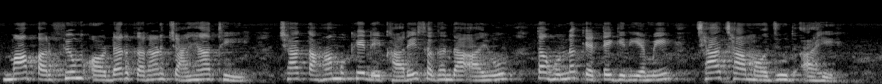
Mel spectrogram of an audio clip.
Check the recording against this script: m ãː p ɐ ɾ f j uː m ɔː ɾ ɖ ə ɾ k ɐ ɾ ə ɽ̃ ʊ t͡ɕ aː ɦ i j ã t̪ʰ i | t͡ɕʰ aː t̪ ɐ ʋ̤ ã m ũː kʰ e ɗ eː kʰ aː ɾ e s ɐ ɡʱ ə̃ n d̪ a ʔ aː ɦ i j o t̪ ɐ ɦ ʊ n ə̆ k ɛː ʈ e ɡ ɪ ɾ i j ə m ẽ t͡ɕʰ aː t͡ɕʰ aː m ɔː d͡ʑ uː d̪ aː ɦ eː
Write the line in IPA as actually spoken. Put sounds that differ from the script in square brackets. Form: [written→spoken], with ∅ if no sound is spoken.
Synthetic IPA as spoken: m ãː p ɐ ɾ f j uː m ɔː ɾ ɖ ə ɾ k ɐ ɾ ə ɽ̃ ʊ t͡ɕ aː ɦ i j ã t̪ʰ i | t͡ɕʰ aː t̪ ɐ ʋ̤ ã m ũː kʰ e ɗ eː kʰ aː ɾ e s ɐ ɡʱ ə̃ n d̪ a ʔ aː ɦ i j o t̪ ɐ ɦ ʊ n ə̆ k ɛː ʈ e ɡ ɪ ɾ i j ə m ẽ t͡ɕʰ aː t͡ɕʰ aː m ɔː d͡ʑ uː d̪ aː ɦ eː

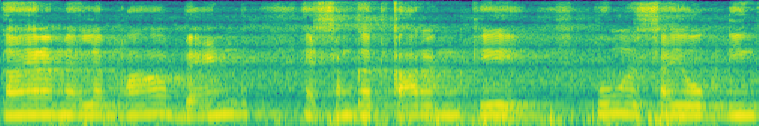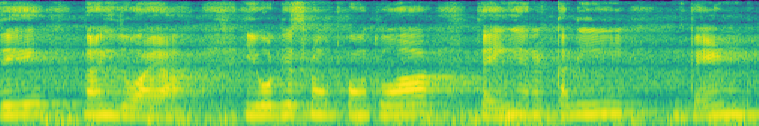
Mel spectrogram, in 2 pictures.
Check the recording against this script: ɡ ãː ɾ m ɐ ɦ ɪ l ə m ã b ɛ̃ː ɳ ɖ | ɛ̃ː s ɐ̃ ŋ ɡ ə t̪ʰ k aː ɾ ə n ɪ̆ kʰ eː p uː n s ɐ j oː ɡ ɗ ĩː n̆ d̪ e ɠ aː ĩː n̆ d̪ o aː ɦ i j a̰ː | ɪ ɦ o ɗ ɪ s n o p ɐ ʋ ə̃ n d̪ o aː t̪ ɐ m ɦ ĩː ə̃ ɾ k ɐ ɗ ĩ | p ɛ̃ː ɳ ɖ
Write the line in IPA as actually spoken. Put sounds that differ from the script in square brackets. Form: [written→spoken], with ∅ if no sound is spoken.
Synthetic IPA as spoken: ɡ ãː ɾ m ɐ ɦ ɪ l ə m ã b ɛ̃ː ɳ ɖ | ɛ̃ː s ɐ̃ ŋ ɡ ə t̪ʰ k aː ɾ ə n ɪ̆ kʰ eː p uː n s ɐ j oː ɡ ɗ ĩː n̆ d̪ e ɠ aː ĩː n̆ d̪ o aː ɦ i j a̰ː | ɪ ɦ o ɗ ɪ s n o p ɐ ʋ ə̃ n d̪ o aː t̪ ɐ [m→∅] ɦ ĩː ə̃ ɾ k ɐ ɗ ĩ | [p→b] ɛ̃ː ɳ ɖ

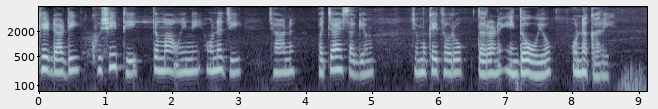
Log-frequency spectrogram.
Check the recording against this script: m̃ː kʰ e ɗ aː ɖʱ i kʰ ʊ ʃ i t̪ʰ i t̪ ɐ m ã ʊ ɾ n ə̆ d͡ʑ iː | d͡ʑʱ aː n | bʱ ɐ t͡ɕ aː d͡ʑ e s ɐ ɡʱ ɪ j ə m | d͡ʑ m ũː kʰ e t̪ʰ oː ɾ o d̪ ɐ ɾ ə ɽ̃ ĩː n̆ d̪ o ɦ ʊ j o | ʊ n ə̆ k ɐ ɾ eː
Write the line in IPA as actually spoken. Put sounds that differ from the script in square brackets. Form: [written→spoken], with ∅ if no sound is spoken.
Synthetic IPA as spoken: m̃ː kʰ e ɗ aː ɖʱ i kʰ ʊ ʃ i t̪ʰ i t̪ ɐ m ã ʊ [ɾ→∅] n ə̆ d͡ʑ iː | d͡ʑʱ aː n | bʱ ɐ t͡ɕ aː [d͡ʑ→∅] e s ɐ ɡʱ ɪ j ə m | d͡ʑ m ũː kʰ e t̪ʰ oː ɾ o [d̪→t̪] ɐ ɾ ə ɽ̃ ĩː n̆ d̪ o ɦ ʊ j o | ʊ n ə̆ k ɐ ɾ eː

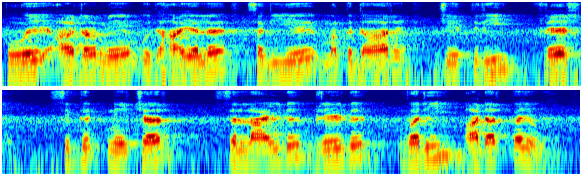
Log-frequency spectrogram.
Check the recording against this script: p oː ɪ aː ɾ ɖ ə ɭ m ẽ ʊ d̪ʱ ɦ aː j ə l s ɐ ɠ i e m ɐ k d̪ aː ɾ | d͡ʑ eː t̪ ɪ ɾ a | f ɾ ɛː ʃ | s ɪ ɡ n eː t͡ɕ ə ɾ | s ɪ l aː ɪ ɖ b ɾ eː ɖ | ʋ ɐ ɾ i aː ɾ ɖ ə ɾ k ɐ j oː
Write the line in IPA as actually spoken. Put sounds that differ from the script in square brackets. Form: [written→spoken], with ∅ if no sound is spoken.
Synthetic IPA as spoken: p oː ɪ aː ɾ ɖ ə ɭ m ẽ ʊ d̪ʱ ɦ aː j ə l s ɐ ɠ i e m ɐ k d̪ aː ɾ | d͡ʑ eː t̪ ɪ ɾ [a→i] | f ɾ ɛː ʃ | s ɪ ɡ n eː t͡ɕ ə ɾ | s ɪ l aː ɪ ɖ b ɾ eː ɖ | ʋ ɐ ɾ i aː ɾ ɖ ə ɾ k ɐ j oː

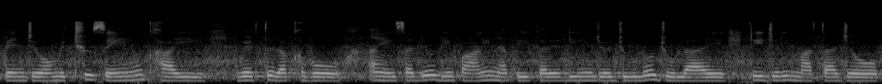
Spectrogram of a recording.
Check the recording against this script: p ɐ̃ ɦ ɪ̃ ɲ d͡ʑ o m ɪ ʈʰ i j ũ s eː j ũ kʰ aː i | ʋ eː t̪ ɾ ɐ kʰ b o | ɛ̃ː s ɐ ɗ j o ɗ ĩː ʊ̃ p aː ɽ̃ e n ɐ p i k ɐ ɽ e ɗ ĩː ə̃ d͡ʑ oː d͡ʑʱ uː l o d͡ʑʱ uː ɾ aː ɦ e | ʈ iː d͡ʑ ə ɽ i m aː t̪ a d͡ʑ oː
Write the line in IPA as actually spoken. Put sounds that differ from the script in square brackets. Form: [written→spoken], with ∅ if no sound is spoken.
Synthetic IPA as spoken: p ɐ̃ ɦ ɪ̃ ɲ d͡ʑ o m ɪ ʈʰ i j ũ s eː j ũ kʰ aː i | ʋ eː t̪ ɾ ɐ kʰ b o | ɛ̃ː s ɐ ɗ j o ɗ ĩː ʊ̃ p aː ɽ̃ [e→i] n ɐ p i k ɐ [ɽ→ɾ] e ɗ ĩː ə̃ d͡ʑ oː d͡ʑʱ uː l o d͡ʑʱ uː [ɾ→l] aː ɦ e | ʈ iː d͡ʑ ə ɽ i m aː t̪ a d͡ʑ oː

